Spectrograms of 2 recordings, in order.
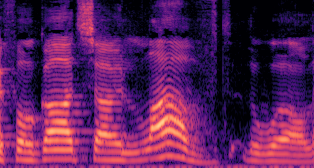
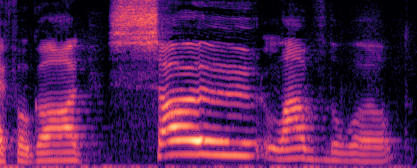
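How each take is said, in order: First: Slow, weight on "loved"; stress on LOVED. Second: Slow, lingering on "so"; stress on SO. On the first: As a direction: press on "loved" slowly. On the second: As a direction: draw out "so" and dwell on it. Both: Shown as a demonstration. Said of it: "And then you go".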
